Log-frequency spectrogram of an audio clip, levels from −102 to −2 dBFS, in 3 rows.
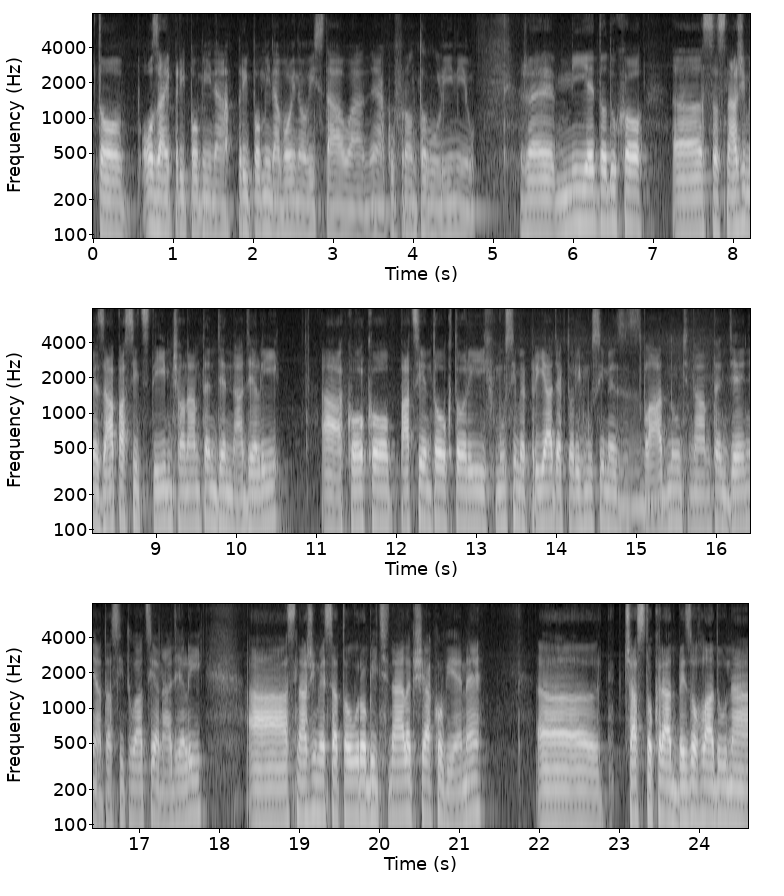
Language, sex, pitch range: Slovak, male, 100-115 Hz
